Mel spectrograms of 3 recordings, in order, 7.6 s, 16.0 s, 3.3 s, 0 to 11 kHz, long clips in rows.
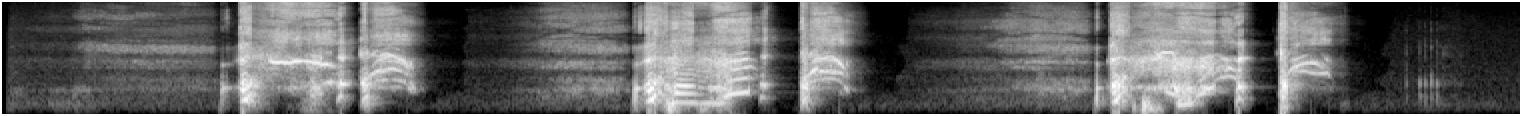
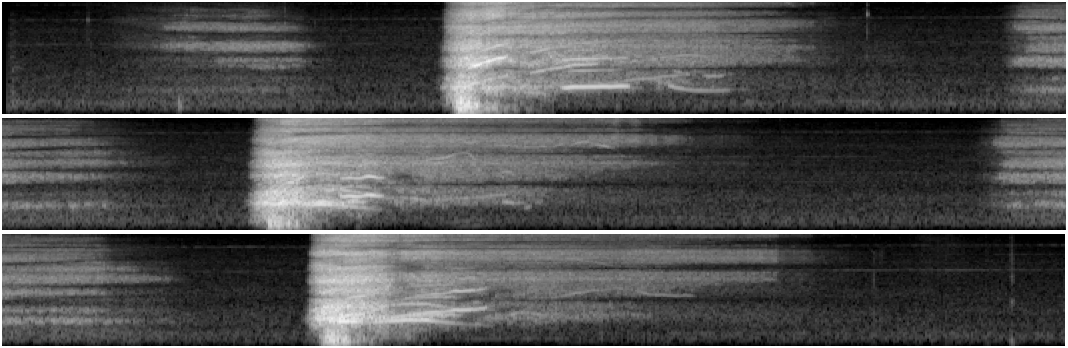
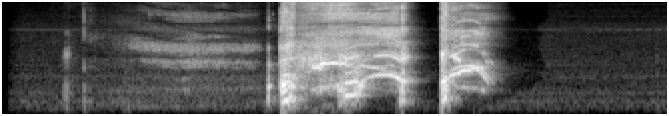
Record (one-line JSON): {"three_cough_length": "7.6 s", "three_cough_amplitude": 32768, "three_cough_signal_mean_std_ratio": 0.48, "exhalation_length": "16.0 s", "exhalation_amplitude": 27507, "exhalation_signal_mean_std_ratio": 0.31, "cough_length": "3.3 s", "cough_amplitude": 32768, "cough_signal_mean_std_ratio": 0.43, "survey_phase": "beta (2021-08-13 to 2022-03-07)", "age": "18-44", "gender": "Female", "wearing_mask": "No", "symptom_shortness_of_breath": true, "symptom_fatigue": true, "symptom_fever_high_temperature": true, "symptom_headache": true, "smoker_status": "Ex-smoker", "respiratory_condition_asthma": true, "respiratory_condition_other": true, "recruitment_source": "Test and Trace", "submission_delay": "3 days", "covid_test_result": "Negative", "covid_test_method": "RT-qPCR"}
